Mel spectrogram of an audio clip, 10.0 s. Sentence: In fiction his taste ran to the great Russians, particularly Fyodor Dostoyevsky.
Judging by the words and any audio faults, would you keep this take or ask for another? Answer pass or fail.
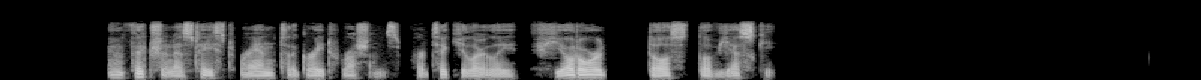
pass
